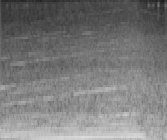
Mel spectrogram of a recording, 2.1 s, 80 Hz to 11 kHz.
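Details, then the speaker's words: 1959 Jaguar XK150S Roadster, 3.4-litre, roof down, Moss gearbox with overdrive, on the road; strong smooth exhaust note climbing in pitch under full pull, "goes like a train", no misses, reaching the legal limit; normal acceleration. "Fantastic exhaust note. Oh yeah, goes like a train. Brilliant."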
